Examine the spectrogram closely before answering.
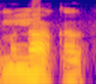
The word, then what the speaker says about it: Monaka: And it didn't hit who is it, Monaka, that's how you pronounce it, Monaka.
